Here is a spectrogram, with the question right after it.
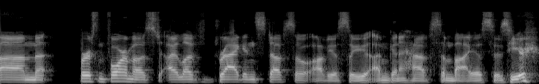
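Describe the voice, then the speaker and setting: An ordinary speaking voice, with ordinary pitch variation, moves at a moderate pace. The background is quiet. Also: man, medium pitch for a man. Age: 40s. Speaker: anime podcast co-host. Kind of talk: casual chat.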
